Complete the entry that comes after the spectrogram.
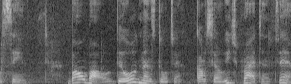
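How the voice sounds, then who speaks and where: With a Russian accent, the speaker talks at a very slow pace using lively intonation. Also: woman. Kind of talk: sleep story. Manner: soft-spoken.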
